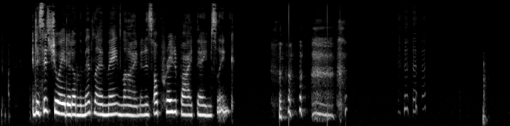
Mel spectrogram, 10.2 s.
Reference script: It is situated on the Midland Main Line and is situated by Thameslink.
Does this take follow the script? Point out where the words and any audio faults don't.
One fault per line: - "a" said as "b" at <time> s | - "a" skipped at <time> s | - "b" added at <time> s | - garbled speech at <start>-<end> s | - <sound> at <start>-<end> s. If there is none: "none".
- "situated" said as "operated" at 3.1 s
- laugh at 5.4-7.0 s
- laugh at 8.0-8.6 s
